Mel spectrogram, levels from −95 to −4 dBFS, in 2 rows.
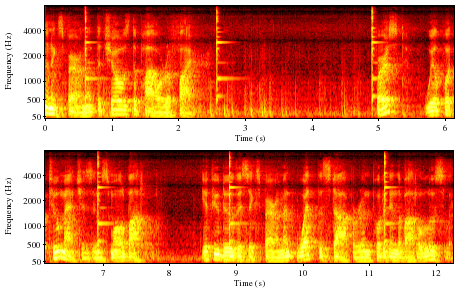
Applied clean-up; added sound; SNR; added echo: none; Dishes, pots, and pans; 14 dB; reverberation time 0.5 s.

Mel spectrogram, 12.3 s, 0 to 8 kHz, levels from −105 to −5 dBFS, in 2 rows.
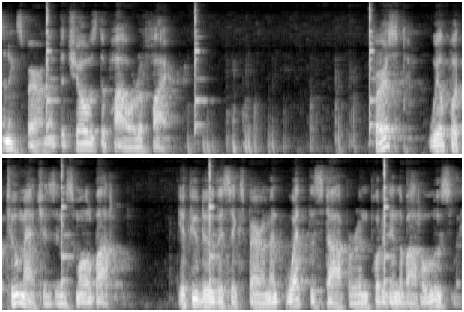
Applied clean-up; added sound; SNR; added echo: classical method WPE with log-MMSE.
